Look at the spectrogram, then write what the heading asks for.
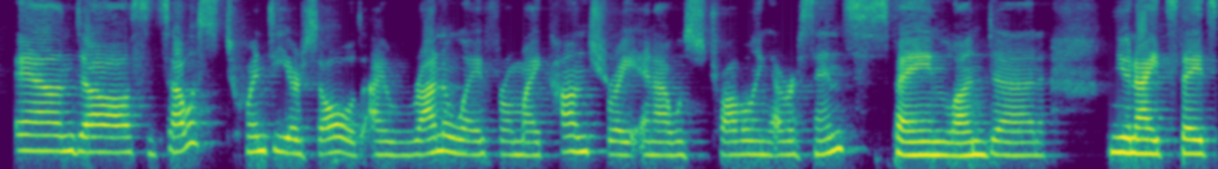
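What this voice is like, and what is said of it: Czech accent in English. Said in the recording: “It's a girl from small town back in Czech Republic. Hence, that's where my accent is from”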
